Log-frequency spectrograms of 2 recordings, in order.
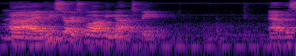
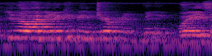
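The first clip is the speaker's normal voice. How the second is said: nervous placating reply; 9 semitones higher, faster than usual. Retold or imitated.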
